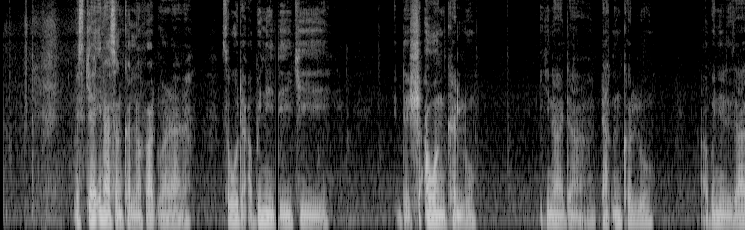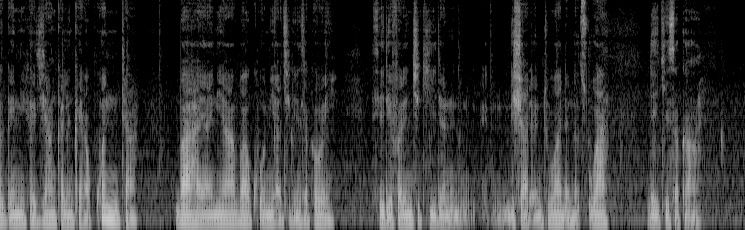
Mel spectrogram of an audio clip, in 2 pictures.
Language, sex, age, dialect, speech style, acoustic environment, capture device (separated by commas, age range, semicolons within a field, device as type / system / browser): Hausa, male, 18-24, Nigeria - Kano, relaxed, nature, mobile / Linux / Chrome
